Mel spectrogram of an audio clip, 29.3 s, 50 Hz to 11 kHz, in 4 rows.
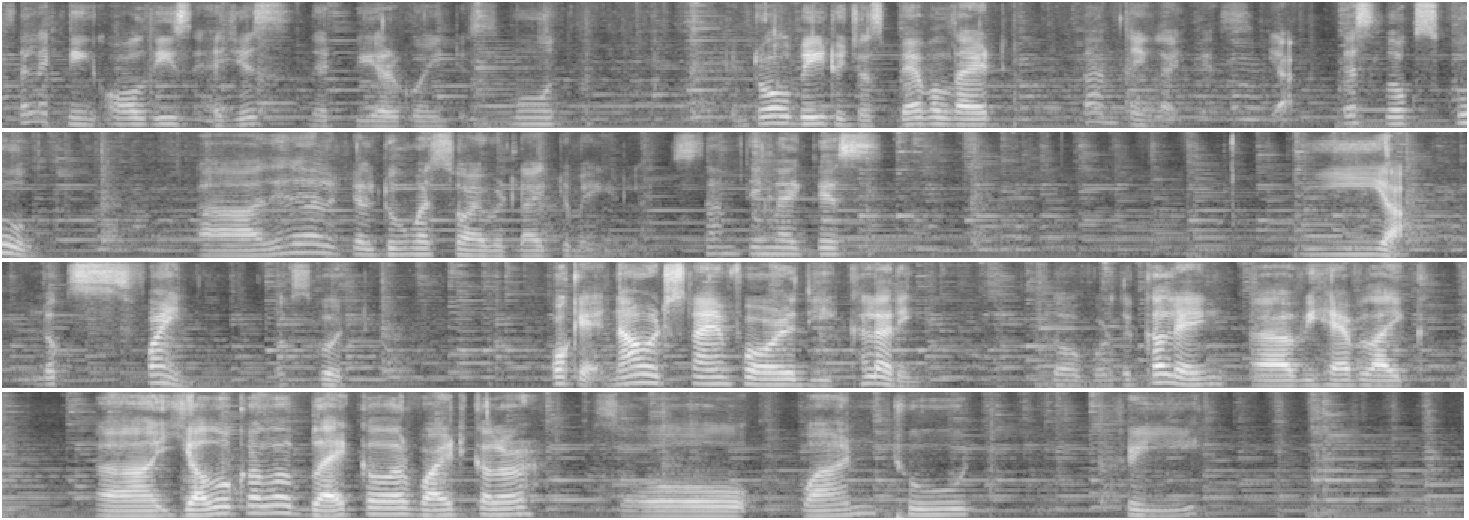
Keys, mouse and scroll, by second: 0.6 shift+click, 0.9 middle click, 2.0 shift+click, 3.8 ctrl+b, 5.4 click, 5.5 Tab, 5.7 scroll down 1, 5.8 middle click, 6.3 click, 6.6 middle click, 7.7 scroll up 1, 8.0 click, 9.1-9.4 typing, 11.2 click, 11.4 scroll down 1, 11.6 middle click, 12.0 scroll down 1, 12.4 click, 13.3-13.9 scroll down 1, 14.0 middle click, 14.6 scroll up 1, 14.9 middle click, 16.4-16.7 scroll down 1, 16.7 middle click, 18.6 click, 19.6 middle click, 20.0 shift+middle click, 20.2 scroll up 1, 20.3 middle click, 20.6 shift+middle click.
